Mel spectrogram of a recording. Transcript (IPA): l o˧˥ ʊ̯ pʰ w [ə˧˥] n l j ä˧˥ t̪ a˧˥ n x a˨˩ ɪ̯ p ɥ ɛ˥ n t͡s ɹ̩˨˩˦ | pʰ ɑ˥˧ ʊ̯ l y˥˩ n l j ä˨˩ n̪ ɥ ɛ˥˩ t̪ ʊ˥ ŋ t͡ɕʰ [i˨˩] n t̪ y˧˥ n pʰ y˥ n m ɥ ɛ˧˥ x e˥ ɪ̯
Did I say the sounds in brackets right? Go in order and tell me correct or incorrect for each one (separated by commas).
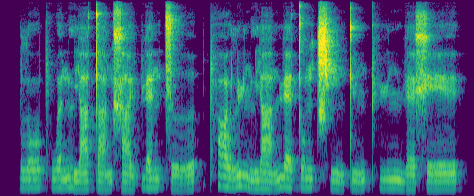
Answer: correct, correct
